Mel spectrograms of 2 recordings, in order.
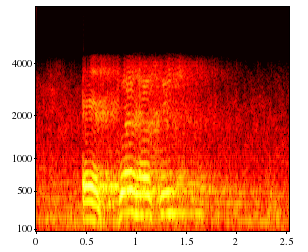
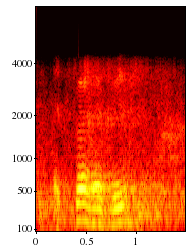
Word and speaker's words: exégesis: Exégesis se escribe con X. Exégesis, pero la palabra la voy a decir más despacio para que me la casten, ¿verdad? E se Jesús.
